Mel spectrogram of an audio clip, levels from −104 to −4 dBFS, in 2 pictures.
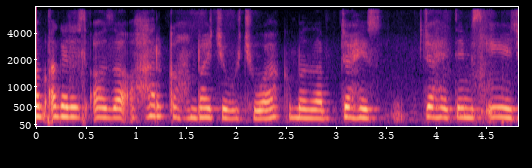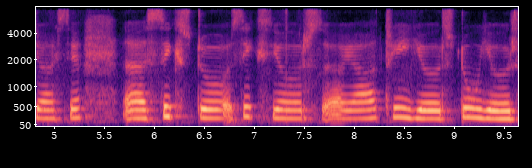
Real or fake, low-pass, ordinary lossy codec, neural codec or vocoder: real; 7.2 kHz; none; none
